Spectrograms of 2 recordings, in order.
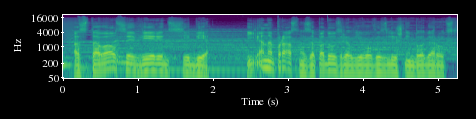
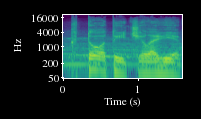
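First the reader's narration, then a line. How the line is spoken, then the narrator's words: Hoarse question. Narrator (Russian): хрипло спросил Сыч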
